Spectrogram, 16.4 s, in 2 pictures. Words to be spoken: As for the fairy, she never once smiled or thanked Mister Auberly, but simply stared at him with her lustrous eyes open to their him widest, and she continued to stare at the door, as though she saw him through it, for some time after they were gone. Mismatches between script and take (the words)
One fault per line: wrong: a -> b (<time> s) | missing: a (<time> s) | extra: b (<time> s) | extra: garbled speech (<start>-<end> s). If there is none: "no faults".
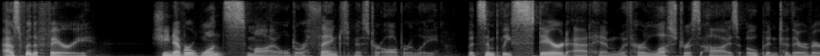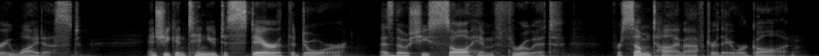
wrong: him -> very (8.1 s)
